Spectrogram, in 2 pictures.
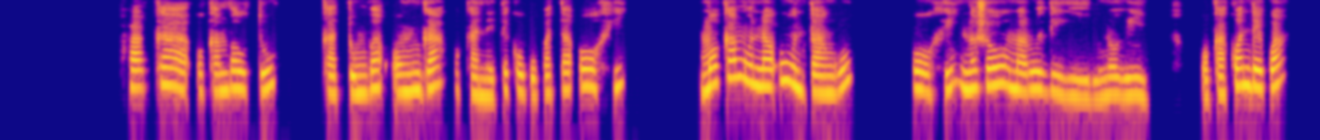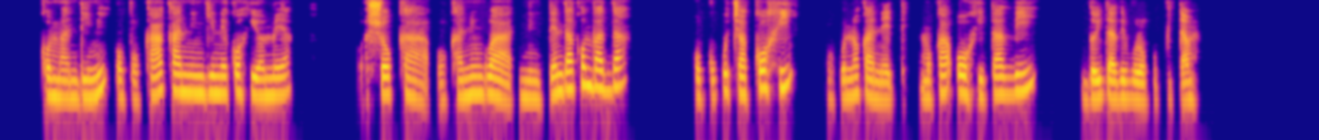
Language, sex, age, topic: Oshiwambo, female, 25-35, agriculture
